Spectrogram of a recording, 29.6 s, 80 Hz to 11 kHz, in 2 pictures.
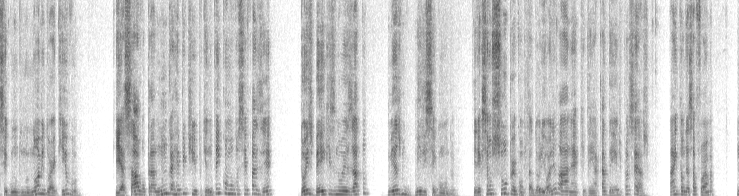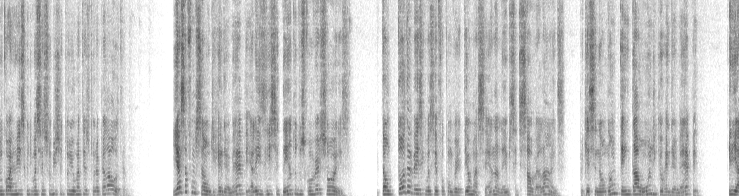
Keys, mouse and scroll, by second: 0.1 click, 0.9 click, 4.7 click, 9.4 click, 10.9 click, 12.9 click, 17.5 click, 21.6 click, 28.4 click.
